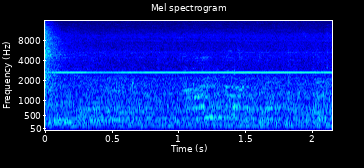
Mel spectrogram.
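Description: A steady thin high-pitched tone over faint hiss. The sharp burst of the paper rocket's launch cuts off right at the start.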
